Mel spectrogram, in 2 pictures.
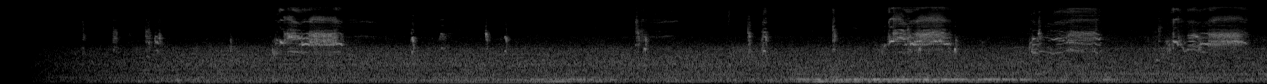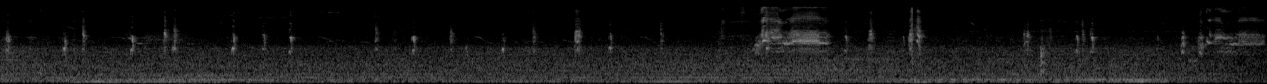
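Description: Outdoor ambience: a steady hiss with short bird calls every few seconds.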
